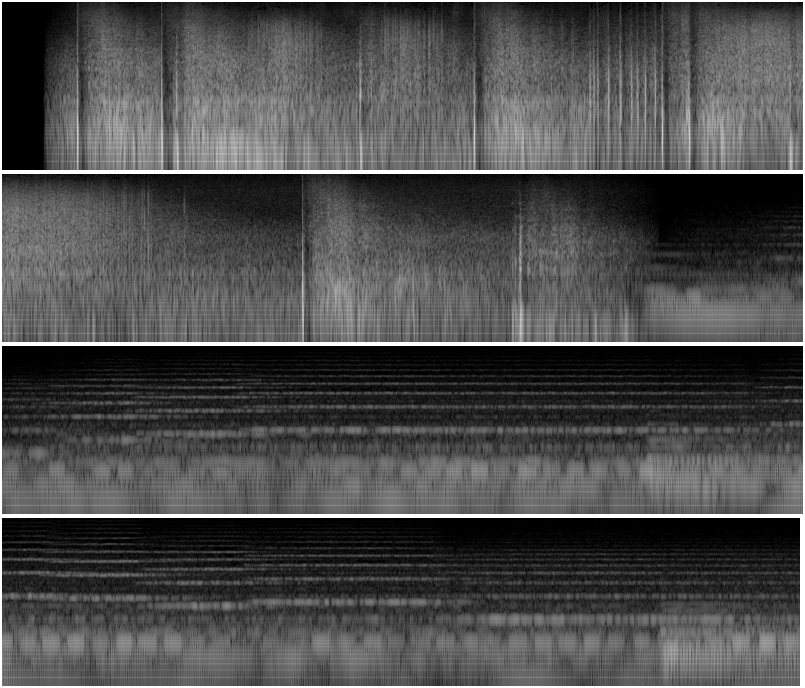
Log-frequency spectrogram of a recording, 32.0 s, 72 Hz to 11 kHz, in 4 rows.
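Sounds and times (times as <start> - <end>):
fireworks bangs: 0.5 - 14.5
fireworks crackling: 0.5 - 14.5
fireworks rushing noise: 0.5 - 14.5.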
